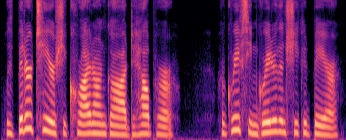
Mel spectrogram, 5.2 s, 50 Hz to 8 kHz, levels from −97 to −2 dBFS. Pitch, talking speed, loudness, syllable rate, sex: 200 Hz, 210 wpm, -18 LUFS, 4.9 syllables/s, female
